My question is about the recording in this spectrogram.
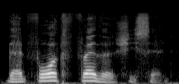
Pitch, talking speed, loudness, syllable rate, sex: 135 Hz, 165 wpm, -16 LUFS, 3.7 syllables/s, male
